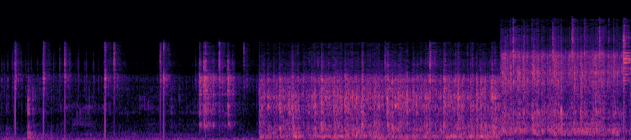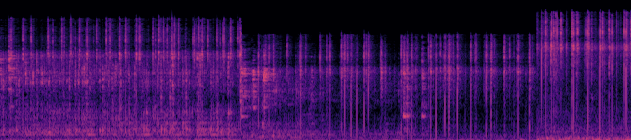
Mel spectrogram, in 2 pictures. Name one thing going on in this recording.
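Small light balls roll and rattle down a cardboard track.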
